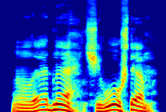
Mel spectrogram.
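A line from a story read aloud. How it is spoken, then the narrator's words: Gruff muttering. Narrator (Russian): буркнул я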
